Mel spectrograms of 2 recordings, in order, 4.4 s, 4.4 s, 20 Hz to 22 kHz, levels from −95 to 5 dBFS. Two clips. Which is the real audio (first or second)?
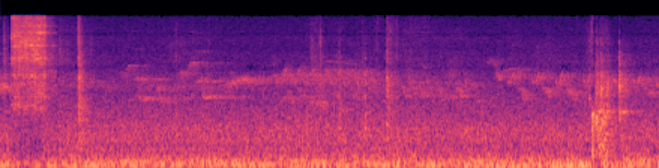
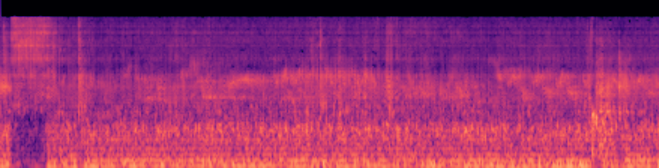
first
